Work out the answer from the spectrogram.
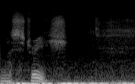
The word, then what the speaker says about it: Maastricht: That one leaving East Midlands Airport yesterday evening on its first flight from East Midlands over to, I think it's pronounced Maastricht.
